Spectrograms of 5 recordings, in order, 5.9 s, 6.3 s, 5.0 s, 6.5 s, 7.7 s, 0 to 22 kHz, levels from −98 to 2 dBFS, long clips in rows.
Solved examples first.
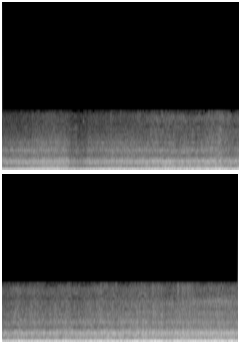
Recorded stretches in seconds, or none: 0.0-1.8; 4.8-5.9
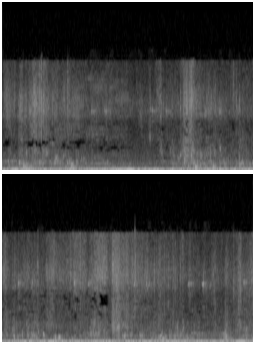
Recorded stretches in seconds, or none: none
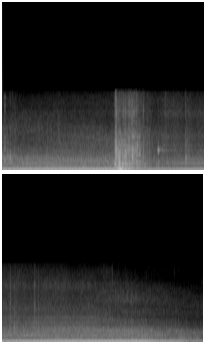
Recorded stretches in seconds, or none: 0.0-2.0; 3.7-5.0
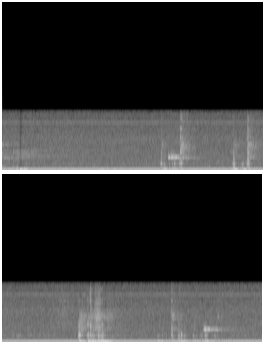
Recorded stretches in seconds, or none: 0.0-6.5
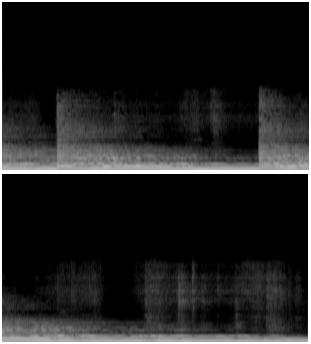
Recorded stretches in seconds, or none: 0.0-5.6; 7.1-7.7

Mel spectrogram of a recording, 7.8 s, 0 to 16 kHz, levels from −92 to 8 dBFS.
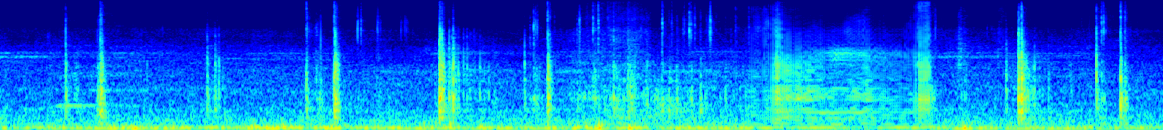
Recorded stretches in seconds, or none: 0.0-5.0; 6.2-7.8

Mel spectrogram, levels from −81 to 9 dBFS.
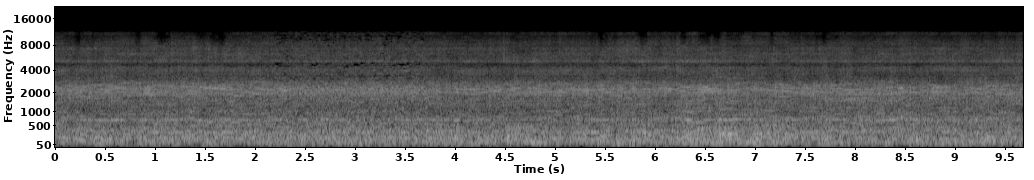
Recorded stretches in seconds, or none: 2.2-3.7

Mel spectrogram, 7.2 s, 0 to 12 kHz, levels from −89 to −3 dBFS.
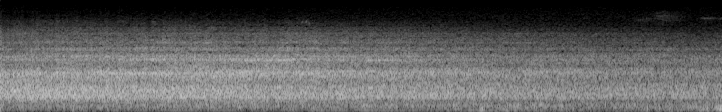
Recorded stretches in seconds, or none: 0.0-7.2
